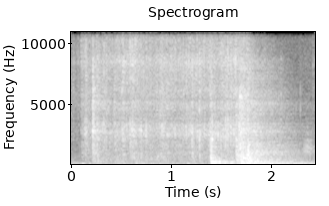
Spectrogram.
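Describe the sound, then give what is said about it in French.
A heavy metal door on a sandblasting machine, used to strip grease from parts before painting in a machining and paint-preparation workshop, swings shut over steady industrial hiss, with a short scraping sweep and then a dull, low thud as it closes. “Alors, vous fermez la porte.”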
